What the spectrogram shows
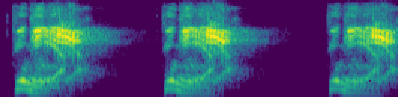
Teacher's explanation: Cerrada anterior no labializada, la que conocemos del español. También la tenemos en francés y con esa no deberíamos tener ningún problema.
